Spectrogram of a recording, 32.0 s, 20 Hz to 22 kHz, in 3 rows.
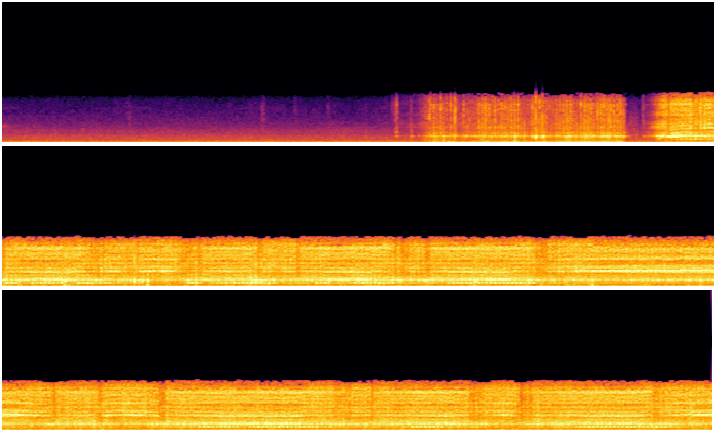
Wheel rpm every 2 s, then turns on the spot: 0, 0, 0, 30, 30, 140, 160, 160, 160, 160, 160, 160, 160, 160, 160, 160.
6-8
